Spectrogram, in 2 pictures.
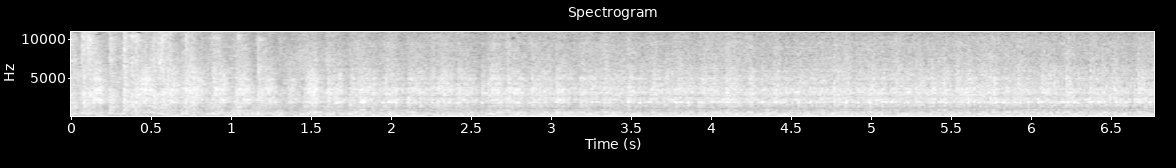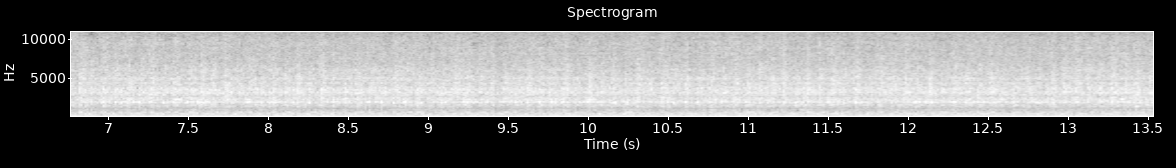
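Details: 2002 Chevy 2500HD LB7 Duramax diesel, 5°F cold start with Merchant high idle, Airdog lift pump, PPE boost valve and resonator delete; catches after a brief rough patch, then holds a steady, even high idle with no misses. Normal cold start and high idle.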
